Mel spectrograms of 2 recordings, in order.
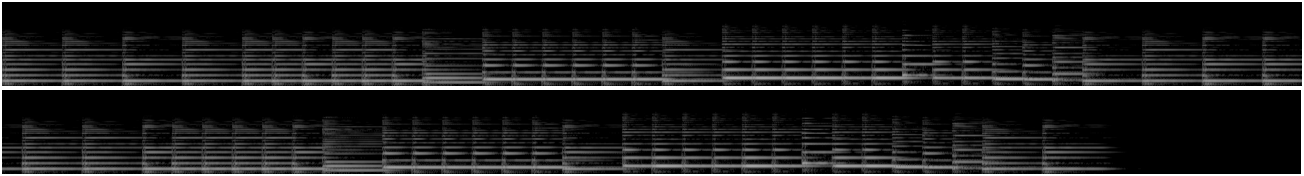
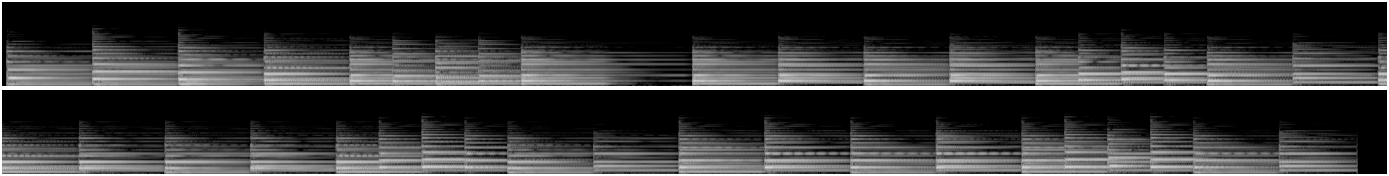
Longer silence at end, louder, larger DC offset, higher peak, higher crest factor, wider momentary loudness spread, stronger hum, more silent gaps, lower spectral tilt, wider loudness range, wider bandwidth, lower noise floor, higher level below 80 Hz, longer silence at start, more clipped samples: first, 1.85 s vs 0.3 s; second, -34 LUFS vs -20 LUFS; neither; second, -20 dBFS vs -4 dBFS; about the same, 14 dB vs 16 dB; about the same, 9 LU vs 10 LU; neither; neither; second, -5.5 dB/octave vs -9.5 dB/octave; first, 6 LU vs 3 LU; first, 8.8 kHz vs 6.2 kHz; first, -86 dBFS vs -45 dBFS; second, -72 dBFS vs -56 dBFS; about the same, 0 s vs 0.05 s; neither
